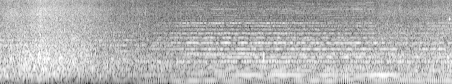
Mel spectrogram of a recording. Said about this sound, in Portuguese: A onda que se forma no mar afeta o seu corpo com ondas de tranquilidade. Esta praia e essas ondas são inteiramente suas.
